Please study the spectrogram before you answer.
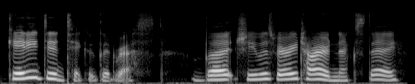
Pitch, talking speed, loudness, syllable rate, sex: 225 Hz, 190 wpm, -17 LUFS, 4.4 syllables/s, female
